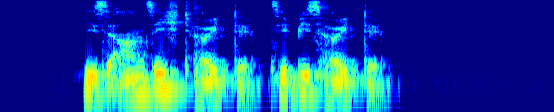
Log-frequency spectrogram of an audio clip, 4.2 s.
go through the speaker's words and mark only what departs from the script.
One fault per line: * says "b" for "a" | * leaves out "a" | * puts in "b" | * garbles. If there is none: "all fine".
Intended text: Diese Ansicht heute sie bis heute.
all fine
